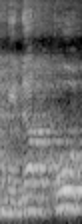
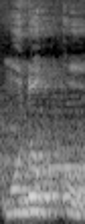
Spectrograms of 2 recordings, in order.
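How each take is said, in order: First: The first vowel is an i sound. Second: The first vowel is a u sound. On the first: This is the form the regular pattern predicts. "Seharusnya midakku" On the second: This is the irregular form actually used by Arabs. "tapi dibaca apa? Mudukku"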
